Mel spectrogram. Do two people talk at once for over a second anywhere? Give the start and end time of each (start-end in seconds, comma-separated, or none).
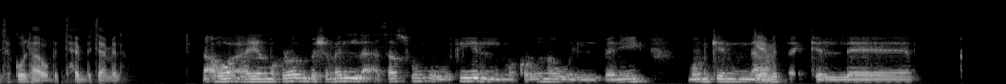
none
